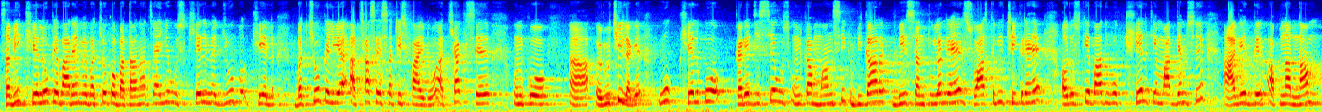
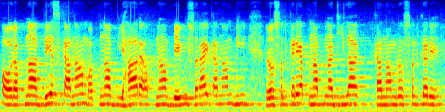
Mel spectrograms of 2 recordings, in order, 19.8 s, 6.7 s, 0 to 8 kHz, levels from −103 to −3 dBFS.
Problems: constant background noise, echo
